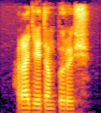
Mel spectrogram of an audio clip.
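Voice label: "радейтӧмпырысь", Komi, male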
